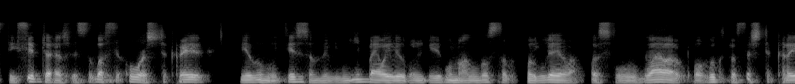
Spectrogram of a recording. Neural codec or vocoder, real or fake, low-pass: codec, 16 kHz, 0.5 kbps, FreqCodec, larger model; fake; 7.2 kHz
